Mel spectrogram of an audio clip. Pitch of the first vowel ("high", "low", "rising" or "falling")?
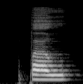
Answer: low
